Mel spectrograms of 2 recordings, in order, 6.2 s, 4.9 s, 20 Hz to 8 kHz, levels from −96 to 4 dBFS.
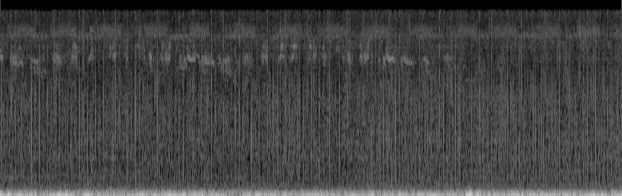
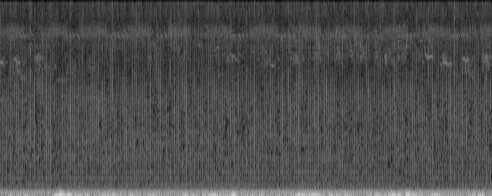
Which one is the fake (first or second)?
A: first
